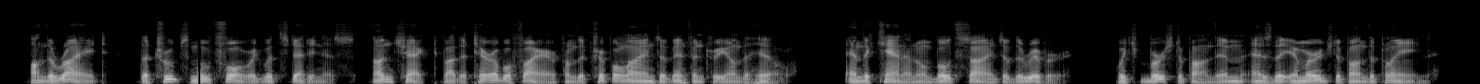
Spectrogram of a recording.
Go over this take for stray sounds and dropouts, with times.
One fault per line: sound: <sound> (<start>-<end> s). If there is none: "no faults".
sound: dropout (2.0-2.0 s)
